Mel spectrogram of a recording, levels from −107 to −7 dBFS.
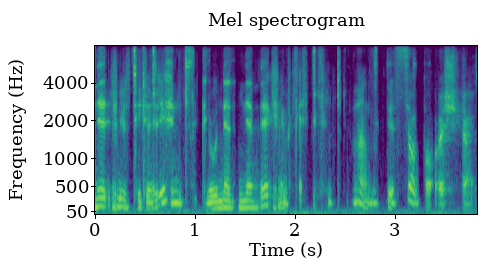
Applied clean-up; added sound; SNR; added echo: neural diffusion model UNIVERSE++.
